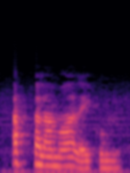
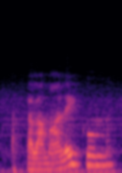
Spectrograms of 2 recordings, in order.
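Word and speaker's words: السلام علیکم: Molto semplice da pronunciare anche questo perché pur essendo un prestito arabo, ha perso quella sonorità tipica dell'arabo che è tanto difficile da pronunciare per coloro che non siano di madrelingua araba. E sto parlando proprio della consonante Ain, Ain.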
